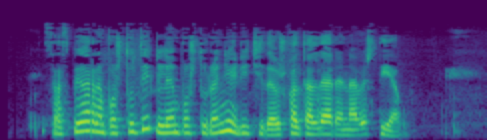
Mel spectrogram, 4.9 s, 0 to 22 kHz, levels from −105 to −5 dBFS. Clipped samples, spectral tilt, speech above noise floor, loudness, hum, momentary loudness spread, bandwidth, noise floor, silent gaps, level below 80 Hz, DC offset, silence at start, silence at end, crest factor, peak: under 0.1%; -5.5 dB/octave; 35 dB; -23 LUFS; none; 10 LU; 11 kHz; -58 dBFS; none; -76 dBFS; under 0.1%; 0.55 s; 0.9 s; 18 dB; -6 dBFS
